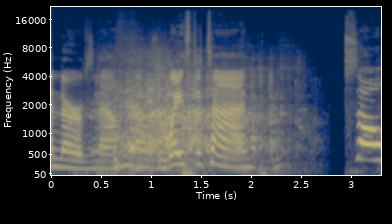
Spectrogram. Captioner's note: audience laughing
